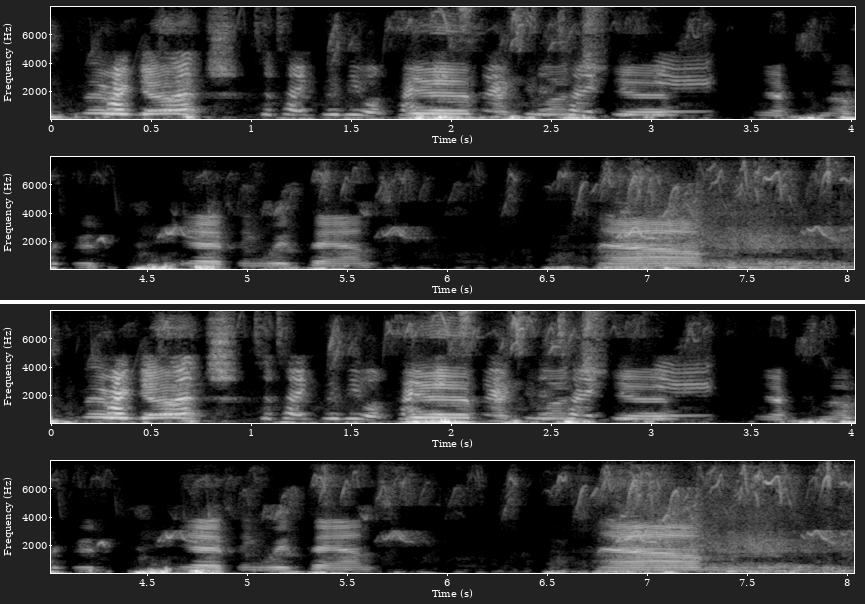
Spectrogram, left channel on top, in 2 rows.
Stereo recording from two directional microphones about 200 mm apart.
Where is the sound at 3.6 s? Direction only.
15° right (ahead or behind).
